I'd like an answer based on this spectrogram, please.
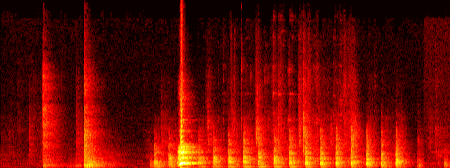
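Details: German Shepherd dog, female, barking at home while guarding the house and garden against perceived danger from visitors: two separate barks, then a loud bark followed by a quick, even run of about a dozen barks, indoors, with a trainer present.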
